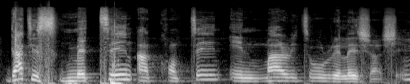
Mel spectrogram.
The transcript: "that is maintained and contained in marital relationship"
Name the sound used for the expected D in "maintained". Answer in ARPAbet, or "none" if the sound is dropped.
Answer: none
